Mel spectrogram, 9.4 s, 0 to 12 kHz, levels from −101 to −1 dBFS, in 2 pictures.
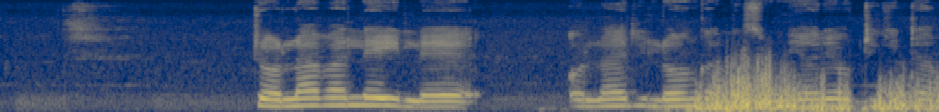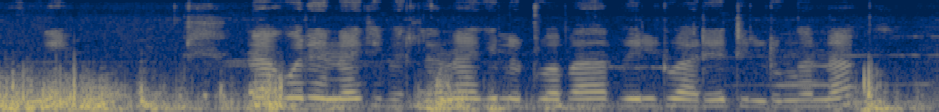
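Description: Nothing in the speech stood out as a technical fault on listening.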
